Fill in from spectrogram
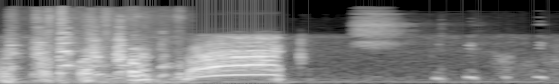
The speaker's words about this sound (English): I have chicken sounds somewhere. I'll make sure they get put in here. You can record the chicken sound live. What are you talking about? I did that. That's what I did. I took the computer out to the chicken coop.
